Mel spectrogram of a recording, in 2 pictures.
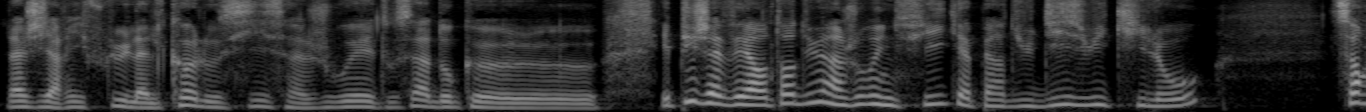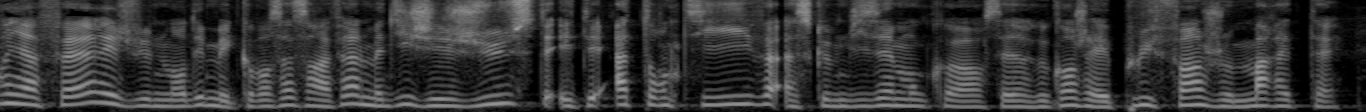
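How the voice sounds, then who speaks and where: A woman's voice: fairly low pitch, brisk, mellow, no echo. Chatty woman in her fifties, dry sound. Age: 50s. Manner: chatty, hesitant with many fillers, laughs easily. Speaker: food journalist, guest. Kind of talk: casual conversation.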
